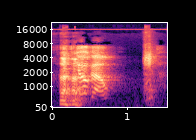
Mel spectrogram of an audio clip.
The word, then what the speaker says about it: Gogo: Gogo. Not Dogo like the dog.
